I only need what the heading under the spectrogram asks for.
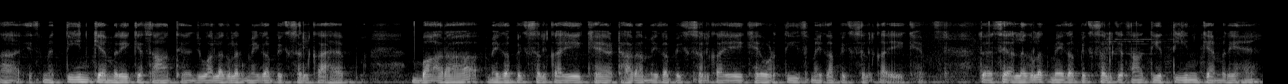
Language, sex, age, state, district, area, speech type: Hindi, male, 60+, Madhya Pradesh, Bhopal, urban, spontaneous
